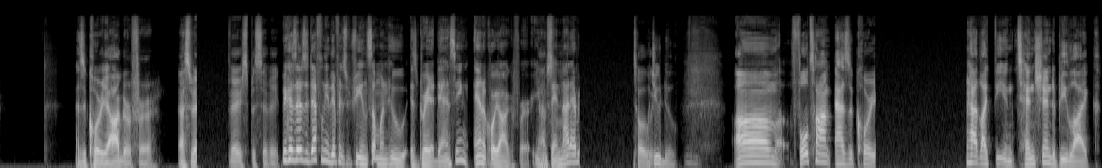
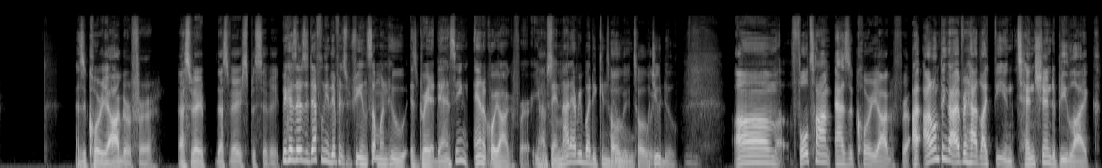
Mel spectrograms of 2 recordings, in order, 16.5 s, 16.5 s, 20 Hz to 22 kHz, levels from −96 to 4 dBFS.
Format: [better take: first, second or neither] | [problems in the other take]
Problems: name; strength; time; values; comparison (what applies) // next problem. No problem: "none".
second | audio cutting out; at 3 s, at 8.5 s for 1 s and at 13 s for 1.5 s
